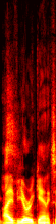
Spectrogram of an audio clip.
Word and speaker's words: IV Organics: So IV is like letter I. It's actually named after my girls, and very few people know this. My daughter's Isabella and Victoria, but most people see it as Roman numeral 4 Organics.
